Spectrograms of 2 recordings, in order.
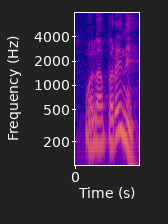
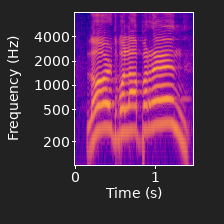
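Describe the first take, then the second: First: Softly voiced, matter-of-fact answer; understated reply. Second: High, very loud call; crying out to God. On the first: God answers Abraham that none are found, quiet reply. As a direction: let the refusal drop quietly. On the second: Acted. Abraham tells the Lord none are found, loud high cry. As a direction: shout it up to heaven.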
